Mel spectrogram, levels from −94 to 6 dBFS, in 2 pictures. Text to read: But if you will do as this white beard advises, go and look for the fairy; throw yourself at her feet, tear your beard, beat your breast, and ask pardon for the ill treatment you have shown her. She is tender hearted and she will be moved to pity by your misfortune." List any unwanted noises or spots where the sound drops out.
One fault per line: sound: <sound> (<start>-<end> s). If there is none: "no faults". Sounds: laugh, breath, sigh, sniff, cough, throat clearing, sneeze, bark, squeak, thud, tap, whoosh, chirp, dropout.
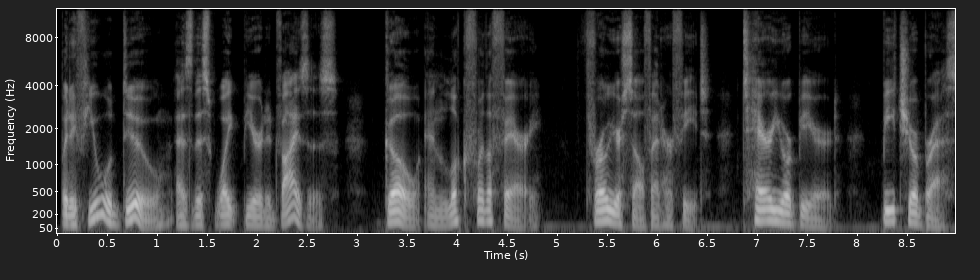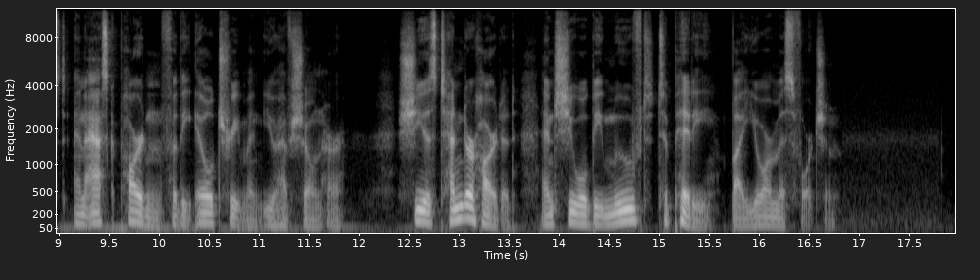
no faults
